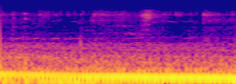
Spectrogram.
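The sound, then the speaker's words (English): A car engine rumbles steadily, a deep, continuous drone as the car pulls out onto a road, with faint road and cabin noise above it and no talking. “I'm here in my office live today in my car trying to pull out onto the road here.”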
